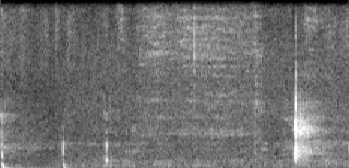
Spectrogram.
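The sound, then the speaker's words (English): Writing on a board comes through as faint, scratchy strokes, a few short marks spaced apart, with one louder stroke near the end. “I write it twice.”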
